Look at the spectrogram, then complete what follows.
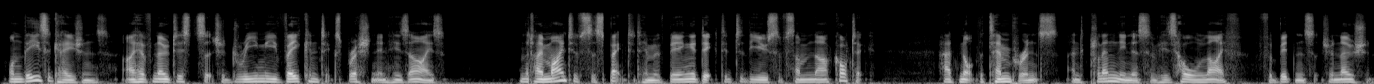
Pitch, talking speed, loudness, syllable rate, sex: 115 Hz, 190 wpm, -20 LUFS, 5.7 syllables/s, male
